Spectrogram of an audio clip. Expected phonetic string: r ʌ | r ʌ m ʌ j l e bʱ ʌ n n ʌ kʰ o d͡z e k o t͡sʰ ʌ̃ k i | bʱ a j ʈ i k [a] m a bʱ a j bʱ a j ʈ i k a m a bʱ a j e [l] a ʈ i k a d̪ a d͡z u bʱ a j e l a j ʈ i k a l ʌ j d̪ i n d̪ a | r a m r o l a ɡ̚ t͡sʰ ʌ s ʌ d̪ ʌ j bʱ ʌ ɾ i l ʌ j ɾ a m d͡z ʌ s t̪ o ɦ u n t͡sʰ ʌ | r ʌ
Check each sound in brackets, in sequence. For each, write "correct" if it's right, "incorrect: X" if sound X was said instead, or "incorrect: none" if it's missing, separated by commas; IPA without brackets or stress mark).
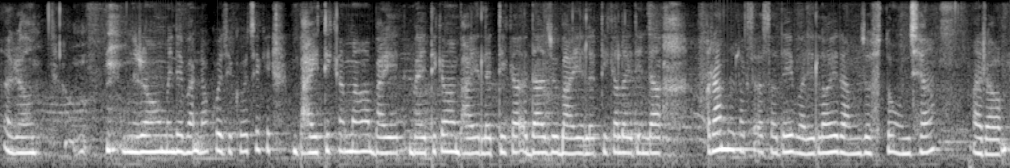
correct, correct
